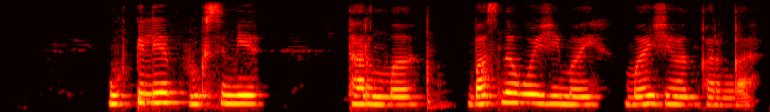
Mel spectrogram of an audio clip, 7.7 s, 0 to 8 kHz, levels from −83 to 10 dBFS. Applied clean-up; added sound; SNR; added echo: none; none; none; none.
